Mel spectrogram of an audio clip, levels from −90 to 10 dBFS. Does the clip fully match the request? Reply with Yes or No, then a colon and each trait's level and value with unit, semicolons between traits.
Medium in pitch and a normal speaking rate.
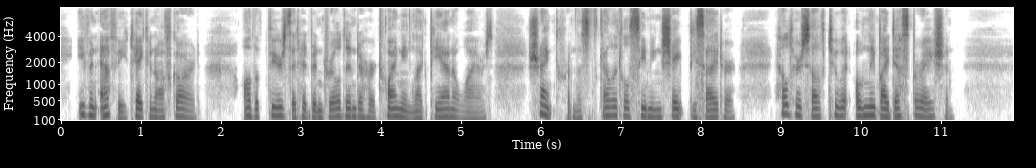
Yes: medium, 150 Hz; average, 165 wpm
